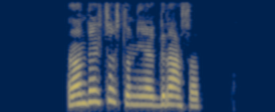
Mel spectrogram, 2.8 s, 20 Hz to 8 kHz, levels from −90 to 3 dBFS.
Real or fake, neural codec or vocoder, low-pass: real; none; 7.2 kHz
